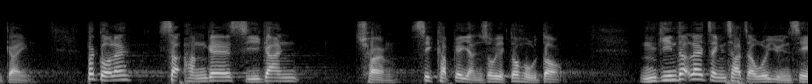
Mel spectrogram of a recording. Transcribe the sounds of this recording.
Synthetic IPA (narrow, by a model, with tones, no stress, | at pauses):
kɐ˧j | pɐ˥t̚kʷɔː˧lɛ˥sɐ˨t̚hɐ˨˩ŋkɛː˧siː˨˩kaː˧n | t͡ʃʰœː˨˩ŋsi˧˥t̚kʰːɐ˨p̚kɛː˧jɐ˨˩nso˧wjɪ˨k̚t̪o˥wɦo˨˥wt̪ɔː˥ | m̩˨˩k̬iː˧nt̪ɐ˥k̚lɛː˥t͡sɪ˧ŋt͡sʰaː˧t̚t͡sɐ˨wuː˨˧jɥyː˨˩nsiː˧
